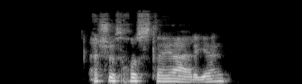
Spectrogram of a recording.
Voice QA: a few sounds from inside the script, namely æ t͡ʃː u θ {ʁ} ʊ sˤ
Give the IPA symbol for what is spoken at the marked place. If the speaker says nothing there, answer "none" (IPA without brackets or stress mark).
χ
